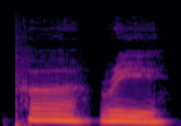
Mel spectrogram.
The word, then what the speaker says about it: Parighasana: Parighasana, pronounced Parighasana, literally translates to iron bar used for locking a gate.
